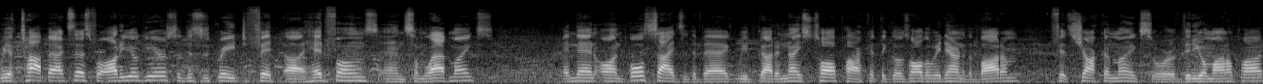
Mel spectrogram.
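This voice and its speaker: Over noticeable background noise, a man speaks at a moderate pace with ordinary pitch variation in a dry sound with no echo. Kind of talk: product demo interview answer. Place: hall. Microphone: handheld.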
